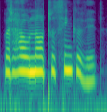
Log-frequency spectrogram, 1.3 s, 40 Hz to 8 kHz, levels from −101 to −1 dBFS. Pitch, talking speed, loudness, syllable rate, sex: 250 Hz, 310 wpm, -12 LUFS, 5.6 syllables/s, female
